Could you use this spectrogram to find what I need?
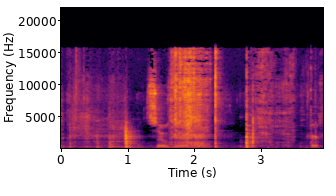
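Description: A knife knocks on a cutting board.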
